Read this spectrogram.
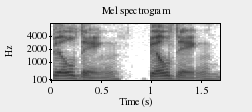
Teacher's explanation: you have a stressed syllable pattern so you have building building which is strong weak strong weak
